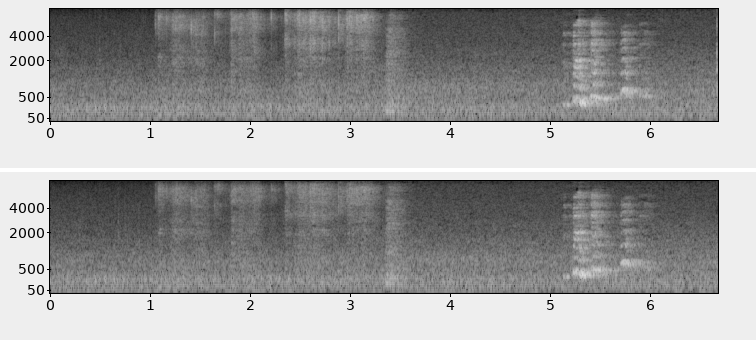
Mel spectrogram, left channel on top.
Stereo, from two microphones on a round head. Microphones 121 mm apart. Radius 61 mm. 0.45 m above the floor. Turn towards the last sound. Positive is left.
turn(degrees=25)  # may be behind; listen again after turning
